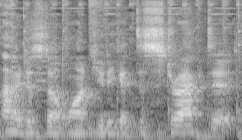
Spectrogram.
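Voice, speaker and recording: Woman acting a brazen temptress, extremely low pitch, teasing, unhurried, comic story reading. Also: a bit bright. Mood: flirtatious. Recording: roomy echo, music behind.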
